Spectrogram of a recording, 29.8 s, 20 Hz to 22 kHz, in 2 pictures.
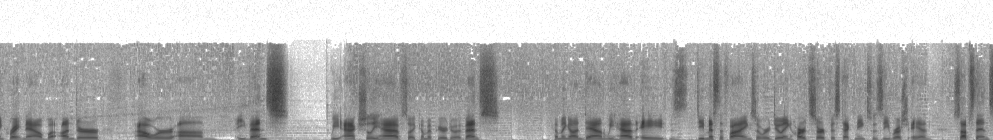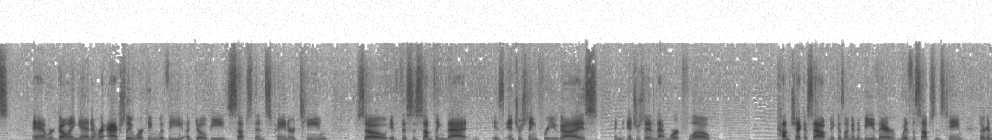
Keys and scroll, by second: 24.5 Return.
